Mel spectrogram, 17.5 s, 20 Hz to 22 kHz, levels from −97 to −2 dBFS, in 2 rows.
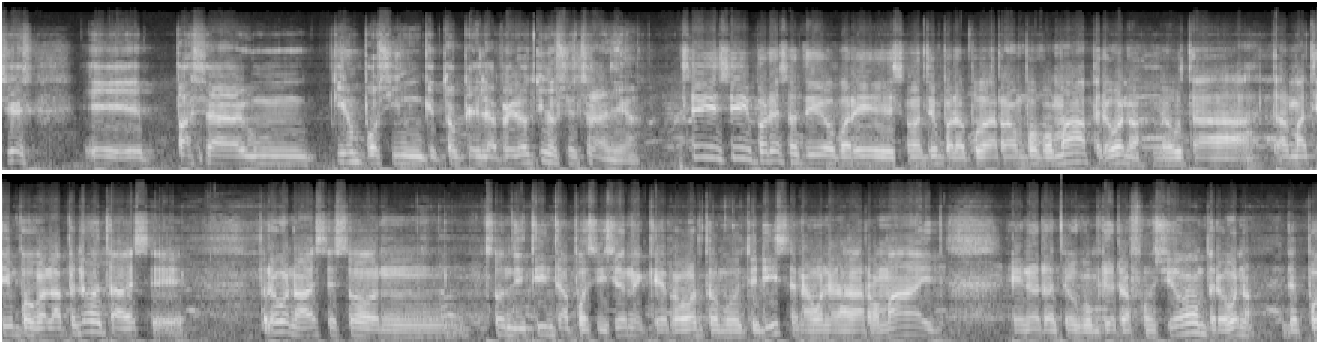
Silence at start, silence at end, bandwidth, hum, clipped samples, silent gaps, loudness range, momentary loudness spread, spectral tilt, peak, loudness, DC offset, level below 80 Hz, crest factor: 0 s; 0 s; 18 kHz; none; under 0.1%; none; 1 LU; 5 LU; -1 dB/octave; 0 dBFS; -16 LUFS; under 0.1%; -48 dBFS; 18 dB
